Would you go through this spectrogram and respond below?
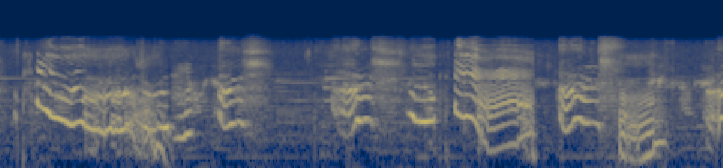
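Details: Talkative pet dog having a chat: varied whining, yodelling howls that slide steeply up and down in short phrases, with background voice and room sounds mixed in.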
